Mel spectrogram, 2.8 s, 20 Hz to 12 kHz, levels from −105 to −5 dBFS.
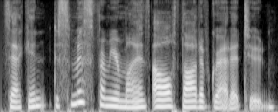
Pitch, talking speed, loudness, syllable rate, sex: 200 Hz, 195 wpm, -16 LUFS, 5.3 syllables/s, female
